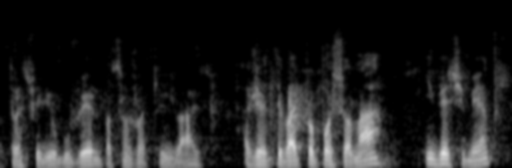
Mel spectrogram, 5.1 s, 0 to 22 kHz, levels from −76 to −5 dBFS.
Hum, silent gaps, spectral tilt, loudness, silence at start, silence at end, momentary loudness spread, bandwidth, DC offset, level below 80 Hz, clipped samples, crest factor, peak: none; none; -7.5 dB/octave; -26 LUFS; 0.1 s; 0.1 s; 13 LU; 10.5 kHz; under 0.1%; -56 dBFS; under 0.1%; 22 dB; -4 dBFS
